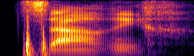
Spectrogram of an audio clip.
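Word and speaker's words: צריך: This word is a bit hard for people to pronounce because of the letter tzadik. It's kind of hard with the tz sound. It's like a pizza, tzarich.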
